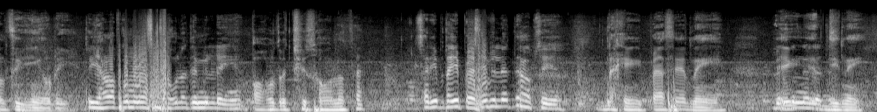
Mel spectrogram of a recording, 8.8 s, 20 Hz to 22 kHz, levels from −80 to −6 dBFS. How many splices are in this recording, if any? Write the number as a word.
zero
